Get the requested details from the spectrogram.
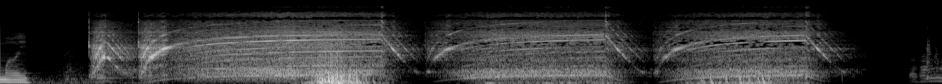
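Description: An electric planer's motor whines up to speed and winds down, several times in a row.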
